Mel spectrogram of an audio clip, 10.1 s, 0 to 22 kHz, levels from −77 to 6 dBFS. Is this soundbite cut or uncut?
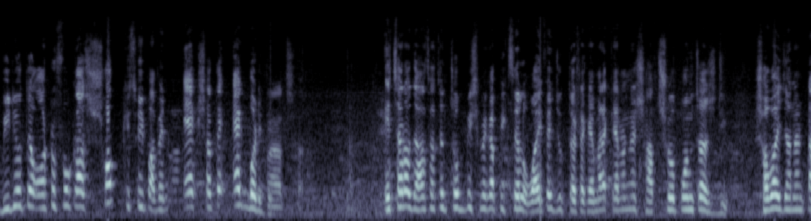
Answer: uncut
